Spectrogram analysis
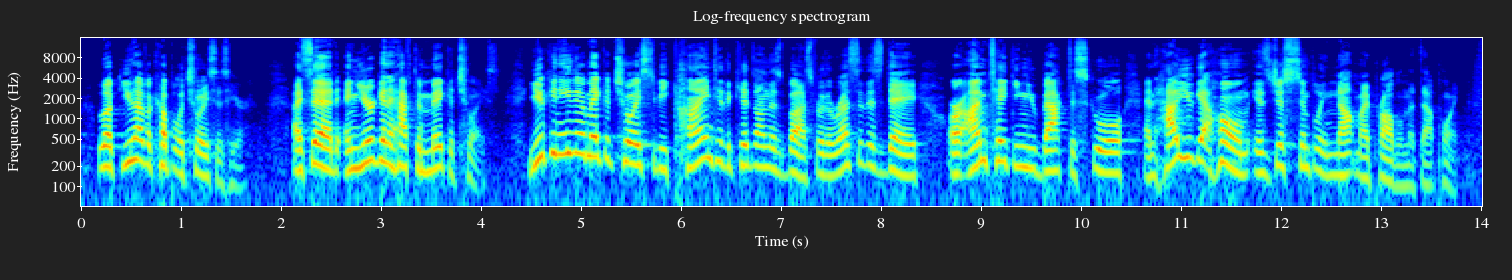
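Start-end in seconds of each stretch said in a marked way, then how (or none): none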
